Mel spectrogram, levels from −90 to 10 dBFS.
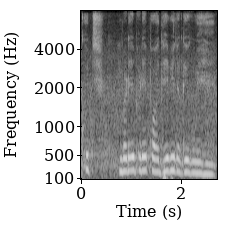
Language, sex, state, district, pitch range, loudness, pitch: Hindi, female, Uttar Pradesh, Lucknow, 205-235 Hz, -14 LUFS, 225 Hz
